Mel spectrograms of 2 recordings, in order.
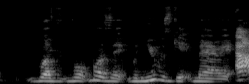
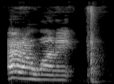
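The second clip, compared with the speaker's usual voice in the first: much higher, louder whining protest; mock whiny refusal; 8 semitones higher, 14 dB louder than usual. Wife imitates husband rejecting his mayonnaise sandwich, high whine. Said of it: "He's like".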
